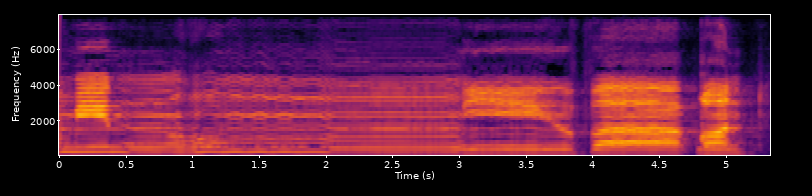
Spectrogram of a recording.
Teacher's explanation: Di sini ada mim mati bertemu dengan mim. Cara bacanya masuk ke mim yang kedua disertai dengung dua ketukan · Mi panjang dua ketukan karena ada ya mati diawali dengan kasrah. Masaqon tsa panjang dua ketukan. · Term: idgham mimi, mad asli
